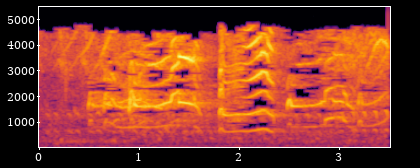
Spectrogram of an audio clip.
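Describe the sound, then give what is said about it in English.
Wood ducks calling: a run of high, squealing whistles that slide upward, several overlapping and fairly loud, carrying on for a few seconds with two brief breaks and no voices. “Wood ducks, such as those we're hearing here, have increased more than 200% in the past 40 years.”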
